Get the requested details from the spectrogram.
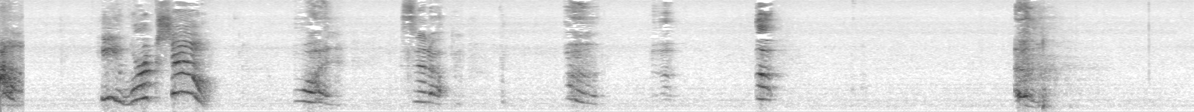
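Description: A young boy groans and moans in short bursts nearby.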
